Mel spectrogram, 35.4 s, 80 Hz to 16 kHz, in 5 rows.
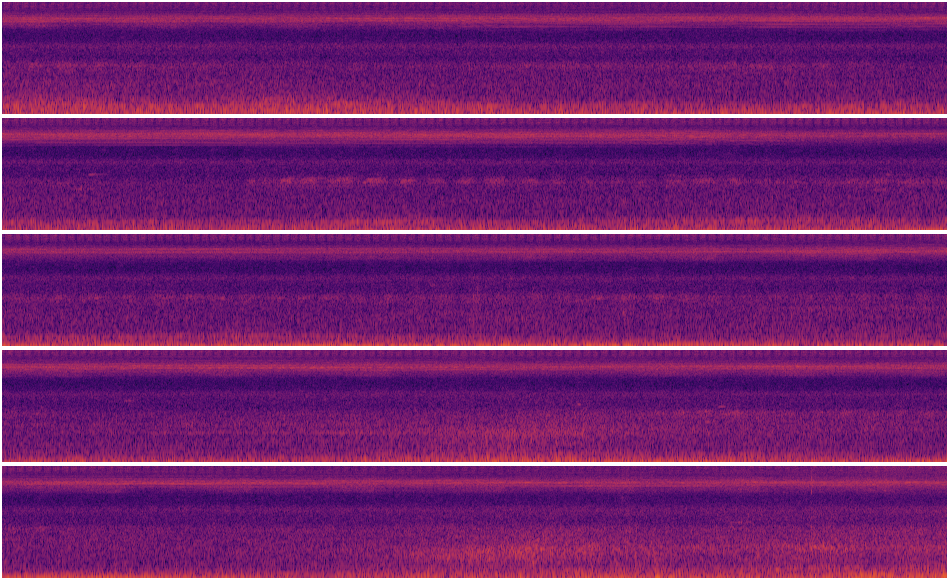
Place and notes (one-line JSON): {"title": "Sanxia, New Taipei City - Old abandoned house", "date": "2012-07-08 08:17:00", "latitude": "24.88", "longitude": "121.38", "altitude": "95", "timezone": "Asia/Taipei"}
